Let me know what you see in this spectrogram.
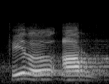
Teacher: Ya, lam komariyah berjumpa dengan alif ini masih dibaca idhar. Ar dibaca tafkhim tebal.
